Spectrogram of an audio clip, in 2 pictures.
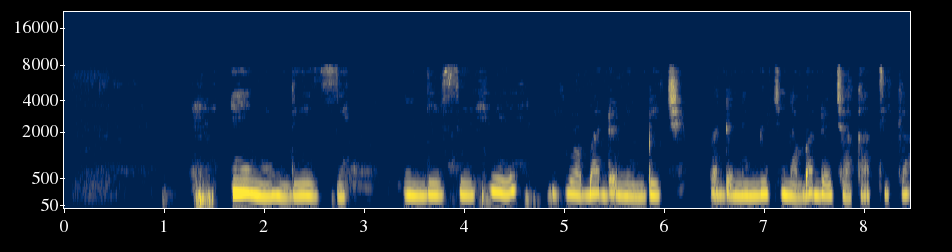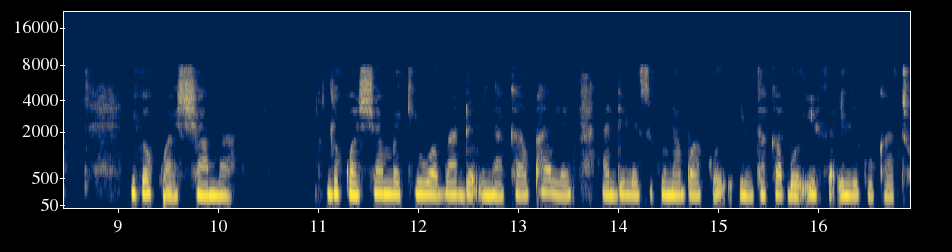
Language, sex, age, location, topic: Swahili, female, 25-35, Nakuru, agriculture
